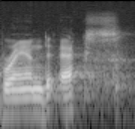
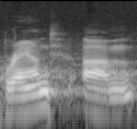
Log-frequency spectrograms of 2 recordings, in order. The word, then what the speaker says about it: BRXND: question a lot, which is, how do you pronounce this? It's not brand X. It's not BRXND. And it's not BRXND, which is like by far my least favorite of them. I just call it brand.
